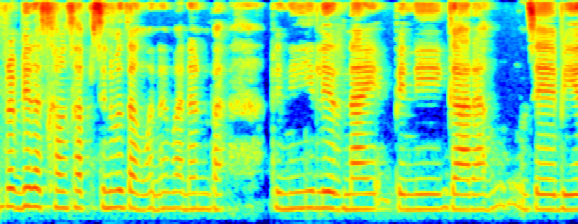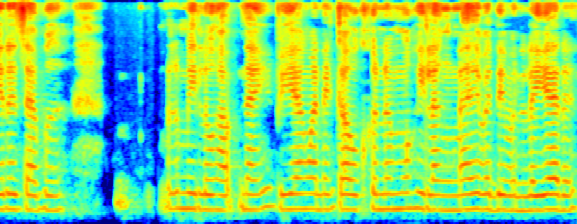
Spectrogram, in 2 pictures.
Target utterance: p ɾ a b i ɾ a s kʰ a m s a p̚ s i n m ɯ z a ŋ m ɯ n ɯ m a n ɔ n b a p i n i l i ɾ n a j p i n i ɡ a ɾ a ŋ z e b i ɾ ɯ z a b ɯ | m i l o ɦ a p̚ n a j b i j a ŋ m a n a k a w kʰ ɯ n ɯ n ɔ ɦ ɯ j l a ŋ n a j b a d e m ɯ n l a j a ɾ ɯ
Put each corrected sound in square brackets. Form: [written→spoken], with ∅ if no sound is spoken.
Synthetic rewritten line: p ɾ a b i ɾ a s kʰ a [m→ŋ] s a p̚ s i n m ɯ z a ŋ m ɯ n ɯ m a n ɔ n b a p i n i l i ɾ n a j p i n i ɡ a ɾ a ŋ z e b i ɾ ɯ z a b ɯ | m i l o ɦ a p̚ n a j b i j a ŋ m a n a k a w kʰ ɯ n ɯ [n→m] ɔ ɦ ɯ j l a ŋ n a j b a d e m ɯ n l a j a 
